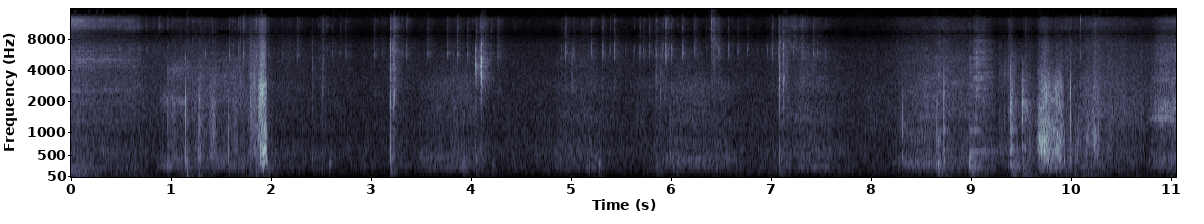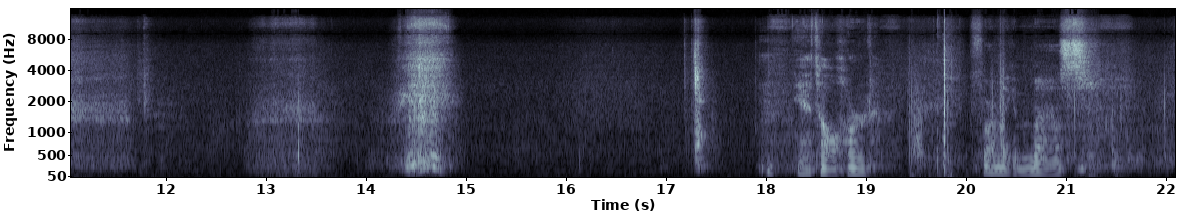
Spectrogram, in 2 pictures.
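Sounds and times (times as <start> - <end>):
rustling: 0.0 - 10.8.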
